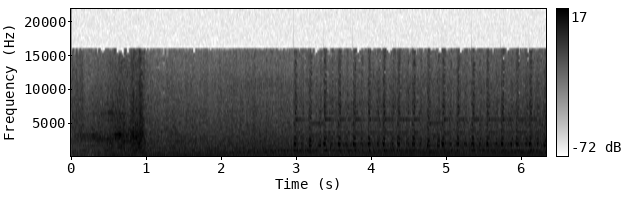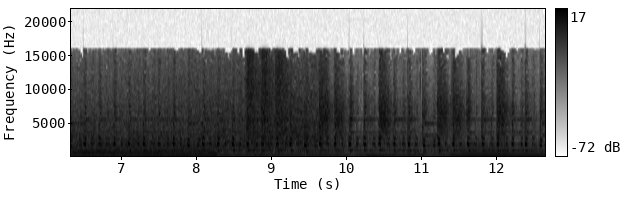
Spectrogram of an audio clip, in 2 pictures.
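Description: Classic Mini with a Honda VTEC engine conversion running hard on a race track, heard from inside the car. The steady engine note climbs slowly in pitch, dips briefly twice near the end, then settles a little higher.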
